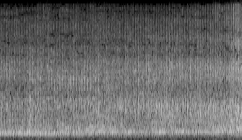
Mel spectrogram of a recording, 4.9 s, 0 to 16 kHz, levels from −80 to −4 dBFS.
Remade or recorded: recorded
